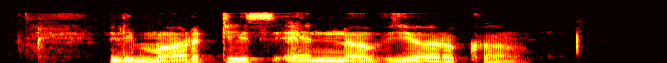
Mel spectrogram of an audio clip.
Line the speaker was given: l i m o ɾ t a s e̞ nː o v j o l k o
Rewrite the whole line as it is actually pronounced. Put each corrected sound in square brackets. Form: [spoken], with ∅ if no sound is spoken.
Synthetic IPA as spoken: l i m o ɾ t [i] s e̞ nː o v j o [ɾ] k o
